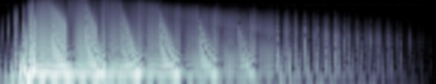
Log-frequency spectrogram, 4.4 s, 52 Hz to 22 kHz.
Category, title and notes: Sound effects > Experimental
Analog Bass, Sweeps, and FX-124
alien, analog, analogue, bass, basses, bassy, complex, dark, effect, electro, electronic, fx, korg, machine, mechanical, oneshot, pad, retro, robot, robotic, sample, sci-fi, scifi, sfx, snythesizer, sweep, synth, trippy, vintage, weird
